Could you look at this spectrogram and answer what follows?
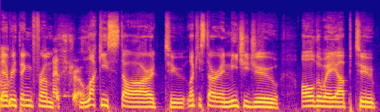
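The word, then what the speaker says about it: Nichijou: My Everyday Life, otherwise pronounced Nichiju, apparently. Nichiju, right? Nichiju. Joe. Is that how it's pronounced? Yes. J-O-U. I've only ever heard it pronounced Nichiju.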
